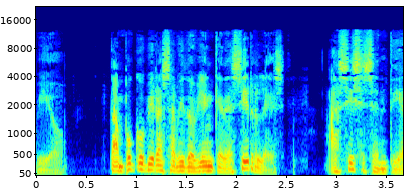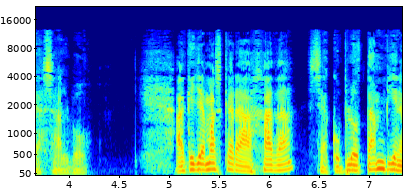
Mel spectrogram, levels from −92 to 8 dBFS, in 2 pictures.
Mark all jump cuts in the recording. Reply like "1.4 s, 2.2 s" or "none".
2.7 s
